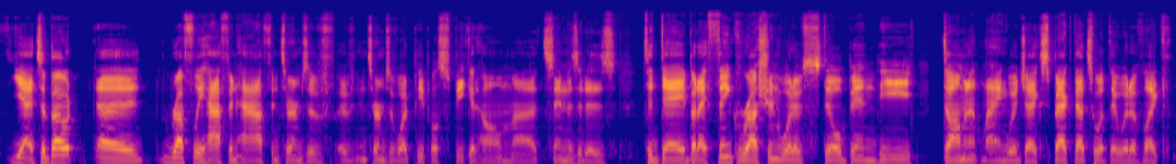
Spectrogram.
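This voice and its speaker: A man's voice: lowish voice, steady tone, moderate pace, hardly any pauses, fairly bright tone, no echo, studio quality. A man co-hosting a podcast, explaining history casually with many fillers and restarts. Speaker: podcast co-host, guest expert.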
